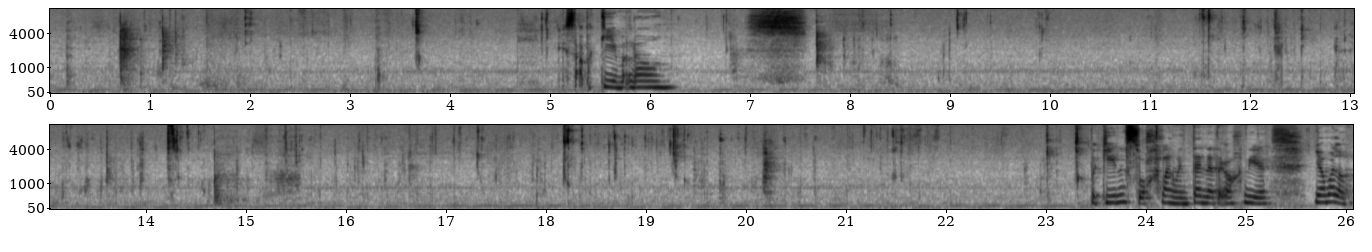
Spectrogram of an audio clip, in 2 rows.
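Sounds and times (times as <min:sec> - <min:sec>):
steady low hum: 0:00.0 - 0:26.0
wet chewing and biting: 0:01.9 - 0:05.1, 0:08.1 - 0:10.2, 0:10.8 - 0:23.5.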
